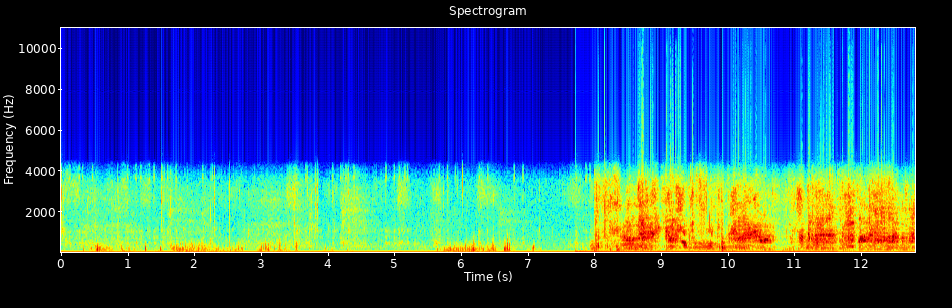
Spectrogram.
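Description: A Pit Bull whimpers softly, then breaks into louder, rough vocalising as a person calls to it.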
